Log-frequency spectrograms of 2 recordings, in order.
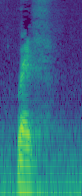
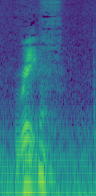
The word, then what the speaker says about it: Ralph: performed stuff ra fines Rafe okay ra fines Ray fines yep wait a minute how' you spell it it looks like Ralph but I believe it's pronounced ra findes Rafe I know is there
